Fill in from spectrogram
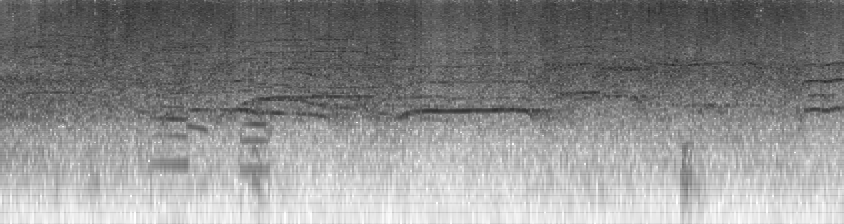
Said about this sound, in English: I love that applause.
